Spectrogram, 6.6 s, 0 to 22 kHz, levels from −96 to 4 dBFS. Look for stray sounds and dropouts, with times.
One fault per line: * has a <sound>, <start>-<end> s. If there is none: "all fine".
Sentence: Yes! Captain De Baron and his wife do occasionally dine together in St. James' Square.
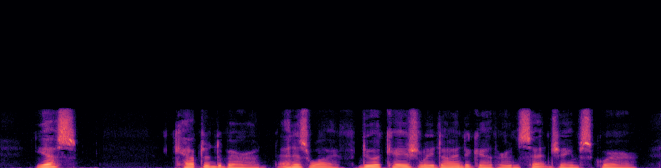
all fine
